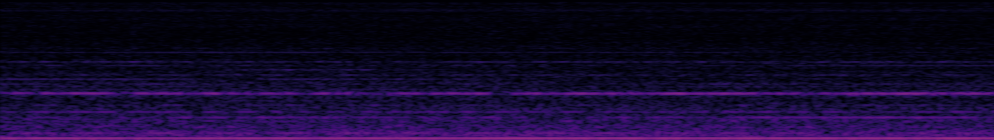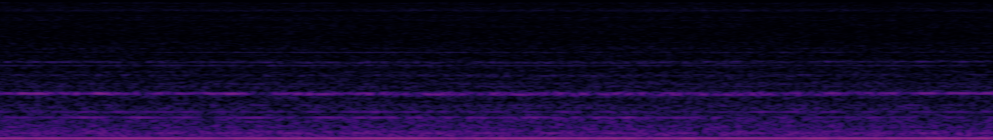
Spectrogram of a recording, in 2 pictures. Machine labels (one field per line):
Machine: fan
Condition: abnormal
